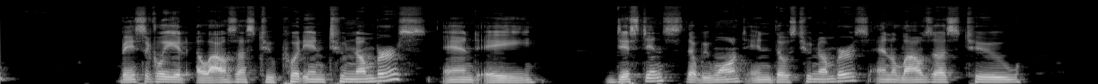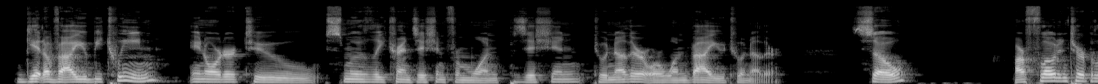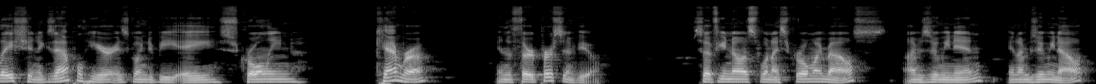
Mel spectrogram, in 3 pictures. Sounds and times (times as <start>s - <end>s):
Speech: 1.2s - 10.4s, 11.1s - 18.9s, 19.5s - 20.2s, 21.1s - 32.9s.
